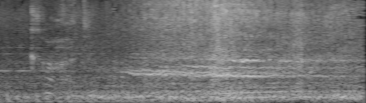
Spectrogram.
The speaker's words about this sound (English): A car, then a truck hurtled toward them.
